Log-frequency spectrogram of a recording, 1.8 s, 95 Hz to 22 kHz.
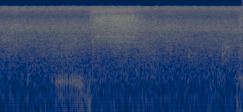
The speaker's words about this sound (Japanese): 泣いてます泣いてます。確かに泣いてます。そのセミしぐれの中のこの滝の音、うん、なんかありがたさただここのおそらくは半径で言えば20メートルぐらいの範囲だけ涼しいんですね水のおかげで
